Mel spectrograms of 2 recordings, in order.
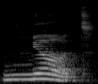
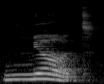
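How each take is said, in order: First: The soft m flows straight into the o vowel. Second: The soft m flows straight into the o vowel.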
